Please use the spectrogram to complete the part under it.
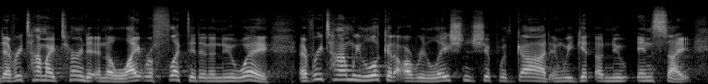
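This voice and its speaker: A pastor with a high, somewhat bright voice preaches a sermon, telling a personal story and tossing joking asides to his congregation. He is in a church hall, and the recording carries long hall reverb.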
